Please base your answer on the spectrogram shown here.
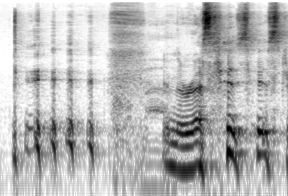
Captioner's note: laughs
